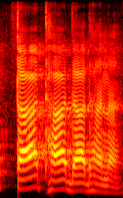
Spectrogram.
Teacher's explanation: त, थ, द, ध, न ये सभी आपके जो है दंत से उच्चारित होने वाले वर्ड हैं। लेकिन ट जो है ये आपका मूर्धा से उच्चारित होने वाला वर्ड है। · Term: दंत्य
